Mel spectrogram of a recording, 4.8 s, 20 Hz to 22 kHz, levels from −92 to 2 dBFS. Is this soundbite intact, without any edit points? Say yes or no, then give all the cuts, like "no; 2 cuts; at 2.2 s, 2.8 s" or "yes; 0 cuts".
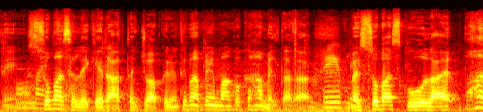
yes; 0 cuts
